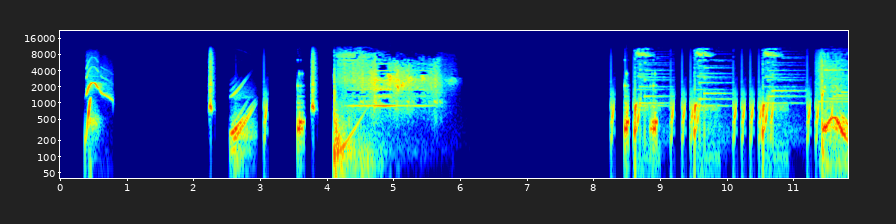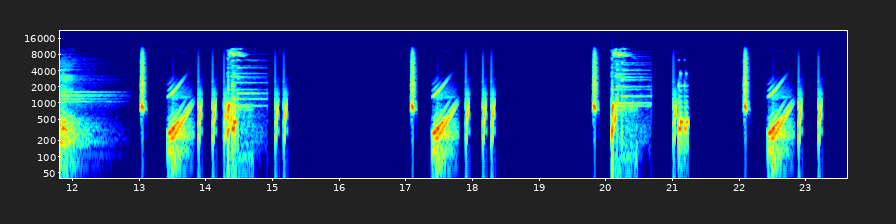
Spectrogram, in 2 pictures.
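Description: Game sound effects chime and pop as pieces are matched.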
